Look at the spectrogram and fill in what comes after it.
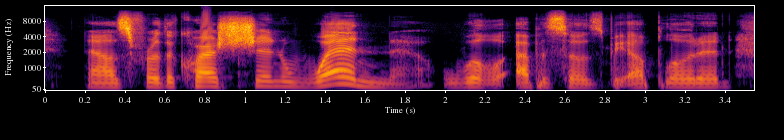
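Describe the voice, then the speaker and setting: With a slight Filipino accent, a woman speaks in an animated, cheerful tone, the sound dry and close with no echo on a very clean recording with a silent background. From Philippines. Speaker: podcast host. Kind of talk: solo podcast intro.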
